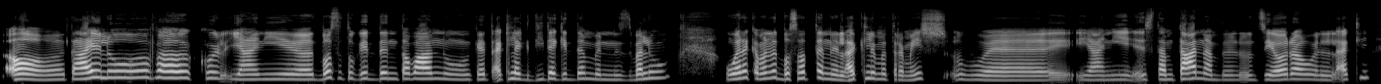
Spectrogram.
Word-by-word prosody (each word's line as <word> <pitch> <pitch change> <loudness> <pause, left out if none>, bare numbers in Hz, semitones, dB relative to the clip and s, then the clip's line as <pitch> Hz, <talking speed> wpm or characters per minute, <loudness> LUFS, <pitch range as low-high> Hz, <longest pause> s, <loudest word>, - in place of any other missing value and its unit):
آه، 230 -1 +6
تعالوا." 315 +4 +4
فكل 300 -2 +2
يعني 240 +1 -1
اتبسطوا 280 +4 -3
جدًا 265 +1 -2
طبعًا 265 0 +4
وكانت 230 0 -6
أكلة 265 -1 +1
جديدة 230 +4 -4
جدًا 255 +1 -6
بالنسبة 220 -1 -4
لهم. 295 +5 -5 0.6
وأنا 260 +6 +3
كمان 270 -1 -2
اتبسطت 280 +3 -3
إن 255 -5 -1
الأكل 225 +6 +1
ما 245 - -8
اترماش، 225 +2 -6
ويعني 205 - -3
استمتعنا 235 +3 +2
بالزيارة 215 +2 -1
والأكل 230 +5 -4
240 Hz, 105 wpm, -21 LUFS, 220-270 Hz, 0.6 s, آه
